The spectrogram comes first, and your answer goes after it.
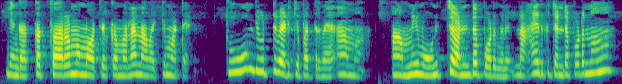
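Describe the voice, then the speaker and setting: A woman playing a young new wife who pleads softly and tearfully in a family drama skit. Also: extremely high pitch, racing. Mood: pleading.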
